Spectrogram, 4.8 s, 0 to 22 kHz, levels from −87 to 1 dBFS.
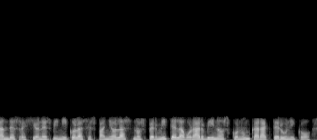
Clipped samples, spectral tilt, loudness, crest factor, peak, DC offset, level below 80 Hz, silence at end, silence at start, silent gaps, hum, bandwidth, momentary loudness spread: under 0.1%; -10 dB/octave; -25 LUFS; 16 dB; -8 dBFS; under 0.1%; -62 dBFS; 0.1 s; 0 s; none; none; 3.8 kHz; 5 LU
